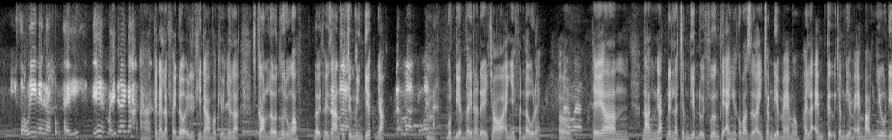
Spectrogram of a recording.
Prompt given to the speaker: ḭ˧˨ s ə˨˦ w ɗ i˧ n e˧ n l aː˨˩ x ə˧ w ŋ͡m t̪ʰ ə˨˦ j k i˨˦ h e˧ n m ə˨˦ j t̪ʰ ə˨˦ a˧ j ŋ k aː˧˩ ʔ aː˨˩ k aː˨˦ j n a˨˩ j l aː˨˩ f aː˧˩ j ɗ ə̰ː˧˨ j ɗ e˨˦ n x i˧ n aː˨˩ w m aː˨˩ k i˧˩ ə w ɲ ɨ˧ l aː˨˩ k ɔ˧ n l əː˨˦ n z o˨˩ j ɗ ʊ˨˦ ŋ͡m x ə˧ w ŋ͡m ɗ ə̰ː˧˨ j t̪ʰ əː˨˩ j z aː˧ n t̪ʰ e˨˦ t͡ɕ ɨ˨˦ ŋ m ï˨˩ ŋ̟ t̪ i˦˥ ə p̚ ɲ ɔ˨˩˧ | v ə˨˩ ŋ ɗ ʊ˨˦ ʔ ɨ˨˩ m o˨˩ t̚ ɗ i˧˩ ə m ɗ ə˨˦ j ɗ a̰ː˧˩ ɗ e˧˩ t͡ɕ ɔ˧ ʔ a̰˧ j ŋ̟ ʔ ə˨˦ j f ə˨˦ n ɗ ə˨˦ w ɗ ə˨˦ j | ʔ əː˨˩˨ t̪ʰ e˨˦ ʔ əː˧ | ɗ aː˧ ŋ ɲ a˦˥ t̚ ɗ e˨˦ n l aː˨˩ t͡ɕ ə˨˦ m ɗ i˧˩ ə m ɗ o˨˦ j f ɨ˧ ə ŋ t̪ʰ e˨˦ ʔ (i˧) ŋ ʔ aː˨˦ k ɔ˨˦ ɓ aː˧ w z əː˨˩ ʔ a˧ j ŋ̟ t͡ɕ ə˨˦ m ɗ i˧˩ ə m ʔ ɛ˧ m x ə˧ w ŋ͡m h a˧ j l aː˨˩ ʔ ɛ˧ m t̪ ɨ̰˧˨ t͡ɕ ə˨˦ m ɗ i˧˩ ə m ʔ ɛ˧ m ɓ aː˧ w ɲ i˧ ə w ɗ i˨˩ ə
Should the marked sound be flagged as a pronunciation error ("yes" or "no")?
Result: yes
